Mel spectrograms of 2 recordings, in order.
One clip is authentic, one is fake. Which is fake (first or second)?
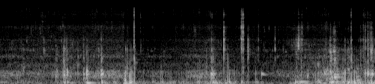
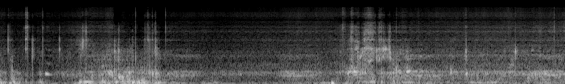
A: second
